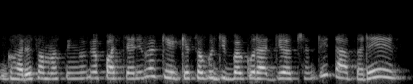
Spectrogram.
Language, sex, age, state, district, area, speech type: Odia, female, 18-30, Odisha, Kendujhar, urban, conversation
